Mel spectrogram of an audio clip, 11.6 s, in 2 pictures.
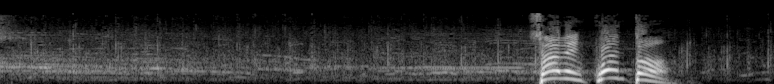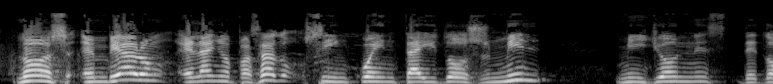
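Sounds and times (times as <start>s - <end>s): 
large crowd applauding: 0.0s - 6.4s
speech: 4.0s - 5.2s, 5.9s - 11.5s.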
